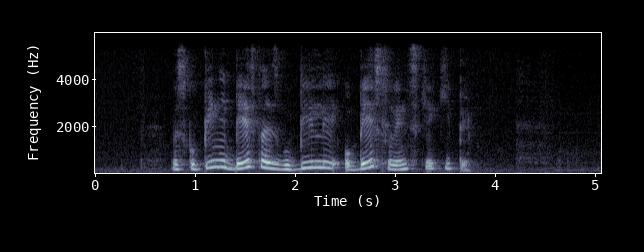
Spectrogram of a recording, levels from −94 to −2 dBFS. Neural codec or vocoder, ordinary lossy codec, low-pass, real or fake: none; none; 5.4 kHz; real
